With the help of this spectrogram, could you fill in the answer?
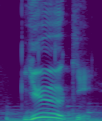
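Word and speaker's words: ゆうき: So, while yuki means snow, yuuki means courage. Yuki is two kana, so it has two moras of length. Yuki. But, yuuki has three kana, so it has three moras of length. Yuuki.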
